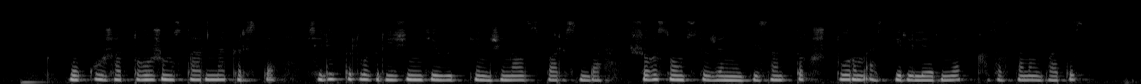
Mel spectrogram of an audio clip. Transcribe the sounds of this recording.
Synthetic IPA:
wo̞quʒɑt̪ːəʁuʒʊməst̪ɑɾənɑkʲʰɪɾɪst̪ɪ | sʲe̞lʲe̞k̚t̪olˠəqre̞ʒijmd̪e̞wɵt̪kʲe̞nʒijnɑlˠəsb̥ɑɾəsənd̪ɑ | ʃəʁəso̞ɴt̪ʏ̥st̪ɪkʒæne̞d̪ʲe̞sant̪ːəqʃt̪oɾmʔæskʲe̞ɾijle̞ɾɪne̞qʰɑzɑqst̪ɑnːəɴbɑt̪əs

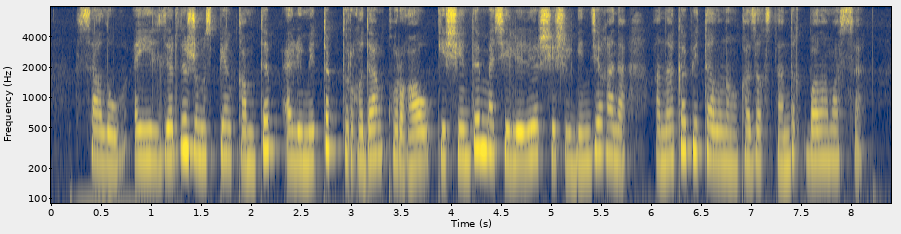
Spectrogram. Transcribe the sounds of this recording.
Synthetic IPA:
sɑlˠuæje̞ld̪e̞ɾd̪ɪʒʊməspe̞ɴqʰɑmt̪əpæle̞wme̞t̪ːɪk̚t̪ʰʊɾʁəd̪ɑɴqʰo̞ɾʁɑwkʲʰe̞ʃe̞nd̪ɪmæse̞le̞le̞ɾʃe̞ʃɪlɡʲe̞nd̪e̞ʁɑnɑː | nɑkapijt̪alˠənəɴqʰɑzɑqst̪ɑnd̪əq̚bɑlˠɑmɑsə

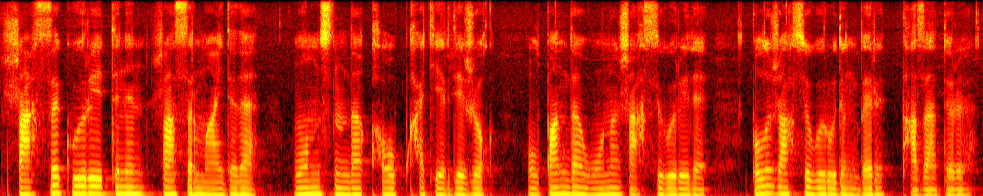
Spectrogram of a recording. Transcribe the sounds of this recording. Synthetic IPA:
ʒ̥ɑqsəkʲʰɵɾe̞t̪ɪnɪnʒɑsəɾmɑjd̪əd̪ɑ | wo̞nnəst̪ənd̪ɑqʰɑwəp̚qʰɑt̪ʰe̞ɾd̪e̞ʒo̞q | ʊlˠpɑnd̪ɑwo̞nəʒɑqsəkʲʰɵɾe̞d̪ɪ | b̥ʊlˠʒɑqsəkʲʰɵɾud̪ɪŋbɪɾt̪ʰɑzɑt̪ʰʏɾɪ

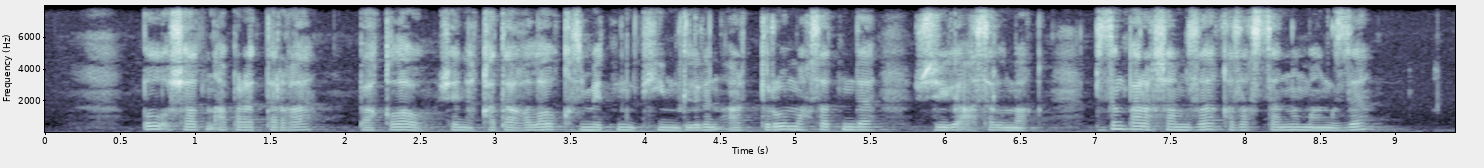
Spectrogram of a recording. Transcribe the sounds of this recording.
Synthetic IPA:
b̥ʊlˠʔʊ̰ʃɑt̪ənʔa̰pːɑɾat̪ːɑɾʁɑ | b̥ɑqəlˠɑwʒ̥æne̞qʰɑd̪ɑʁɑlˠɑwqʰəzme̞t̪ɪnɪŋt̪ʰijɪmd̪ɪlɪɡʲɪnɑɾt̪ːəɾumɑqsɑt̪ənd̪ɑʒʏze̞ɡʲe̞̰ʔɑsəɾəlˠmɑqb̥ɪzd̪ɪŋpʰɑɾɑqʃɑməzʁɑqʰɑzɑqst̪ɑnːəɴmɑɴəzə

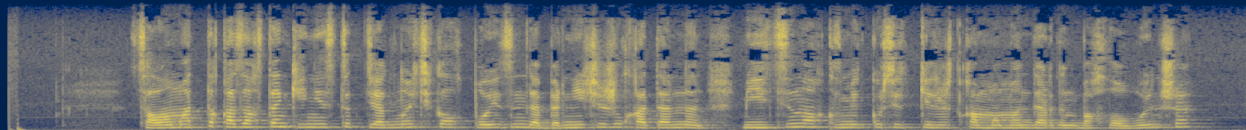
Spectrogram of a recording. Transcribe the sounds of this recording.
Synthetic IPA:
sɑlˠɑmɑt̪ːəqʰɑzɑqst̪ɑŋkʲʰe̞ŋe̞st̪ɪk̚d̪ʲiaɡno̞st̪ʲi̥jkɑlˠəq̚pʰo̞jezənd̪ɑbɪɾne̞ʃe̞ʒəlˠqʰɑt̪ɑɾənɑnmʲe̞d̪ijt̪sijnɑlˠəqʰːəzme̞t̪̚kʰʲɵɾse̞t̪ɪp̚kʲʰee̞ʒɑt̪̚qɑnmɑmɑnd̪ɑɾd̪əɴbɑqəlˠɑwəbo̞jənʃɑ

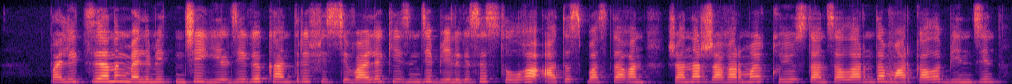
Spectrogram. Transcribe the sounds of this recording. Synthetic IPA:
pʰo̞lʲijt̪sɨjanəɴmælɪme̞t̪ɪnʃe̞je̞ld̪e̞ɡʲɪkʰant̪rʲifʲe̞sʲt̪ijvalʲəkʲʰe̞zɪnd̪e̞be̞lɡʲɪsɪzt̪ʰʊlˠʁɑʔɑt̪əsbɑst̪ɑʁɑnʒ̥ɑnɑɾʒɑʁɑɾmɑjqʰʊjuwst̪ant̪sɨjalˠɑɾənd̪ɑmarkalˠəbe̞nd̪zijn

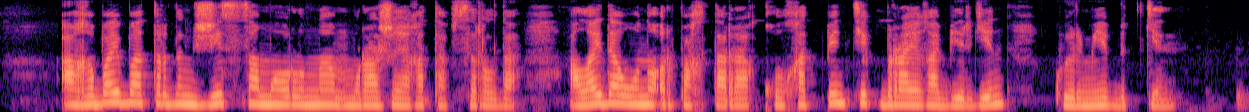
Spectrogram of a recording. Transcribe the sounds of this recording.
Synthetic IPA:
ɑʁəbɑjbɑt̪əɾd̪əɴʒe̞sːɑmɑwɾuənɑmʊɾɑʒɑjʁɑt̪ʰɑpsəɾəlˠd̪əɑlˠɑjd̪ɑwo̞nəʔʊ̰ɾpɑqt̪ɑɾəqʰo̞lˠχɑt̪̚pe̞nt̪ʰe̞k̚bɪɾɑjʁɑbe̞ɾɡʲe̞ŋ | kʲʰɵɾme̞bɪt̪kʲe̞n

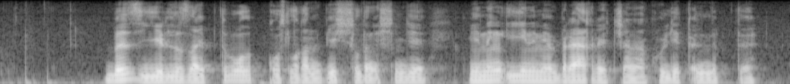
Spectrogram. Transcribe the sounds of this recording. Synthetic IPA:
bɪzje̞ɾlɪzɑjəp̚t̪əbo̞lˠəp̚qʰo̞səlˠʁɑnbe̞sʒ̥əlˠd̪əɴɪʃɪnd̪e̞ | me̞nɪŋʔijɪnɪme̞nbɪɾæqɾe̞t̪ʒ̥ɑɴɑkʲʰɵle̞kʲɪ̰lɪnɪp̚t̪ɪ

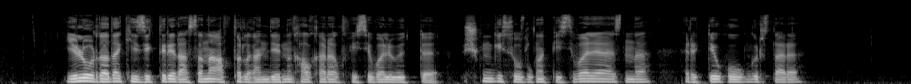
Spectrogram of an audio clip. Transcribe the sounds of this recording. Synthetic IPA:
je̞lwo̞ɾt̪ɑd̪ɑkʲʰe̞ze̞k̚t̪ɪɾe̞t̪ɑst̪ɑnɑːft̪o̞ɾlˠəqænd̪e̞ɾɪnɪŋχɑlˠəqɑɾɑlˠəqfʲe̞sʲt̪ivalʲɪwɵt̪ːɪ | ʏʃkʲʰʏŋɡʲe̞so̞zəlˠʁɑnfʲe̞st̪ijvalʲɑjɑsənd̪ɑ | ɪɾk̚t̪ːe̞wkʰoŋɡɾst̪ɑɾə

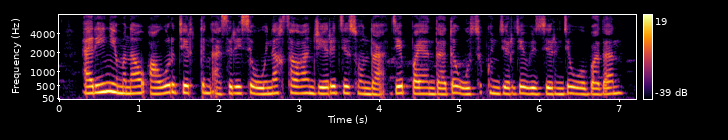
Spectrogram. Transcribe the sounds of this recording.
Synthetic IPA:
æɾijne̞mənɑwʔɑwəɾd̪e̞ɾt̪ːɪŋæsɪɾe̞se̞wo̞jnɑqsɑlˠʁɑnʒe̞ɾɪd̪e̞so̞nd̪ɑd̪e̞p̚bɑjɑnd̪ɑd̪əwo̞səkʲʰʏnd̪e̞ɾd̪e̞wɵzd̪e̞ɾɪnd̪e̞wo̞bɑd̪ɑn

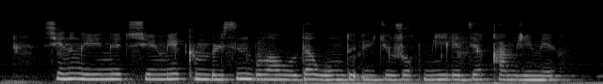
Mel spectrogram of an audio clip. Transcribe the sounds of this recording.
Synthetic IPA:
se̞nɪŋʏjɪŋe̞t̪ʰʏ̥se̞me̞kʲʰɪmbɪlsɪnbʊlˠɑwəlˠd̪ɑwo̞ɴd̪əʔʏjd̪eʒo̞qmeled̪e̞qʰɑmʒe̞me̞

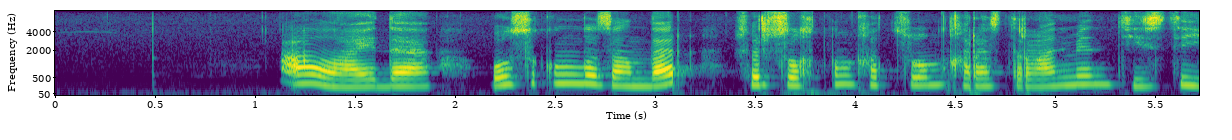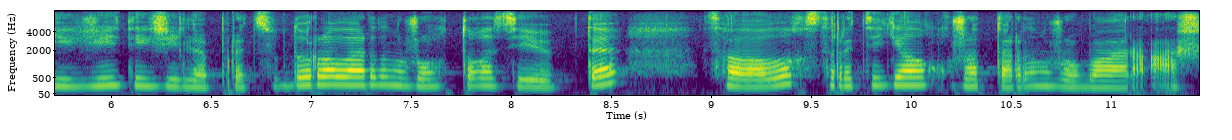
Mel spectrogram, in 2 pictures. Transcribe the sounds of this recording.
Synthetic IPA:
ɑlˠɑjd̪ɑwo̞səkʲʰʏŋɡʲɪzɑɴd̪ɑɾʃʊɾsəlˠəq̚t̪əɴqʰɑt̪ə̥suəɴqʰɑɾʔɑst̪əɾʁɑnme̞nt̪ʰijɪst̪ɪjekʒe̞jt̪ʰe̞kʒe̞lɪprʔo̞t̪se̞d̪uɾɑlˠɑɾd̪əɴʒoqt̪əʁəse̞bep̚t̪ɪsɑlˠɑlˠəqst̪ratʲe̞ɡʲijɑlˠəqʰːʊʒɑt̪ːɑɾd̪əɴʒo̞bɑlˠɑɾə̰ɑ̰ʃ

